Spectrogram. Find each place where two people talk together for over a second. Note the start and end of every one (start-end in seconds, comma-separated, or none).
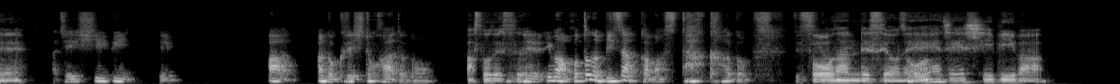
8.1-9.4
